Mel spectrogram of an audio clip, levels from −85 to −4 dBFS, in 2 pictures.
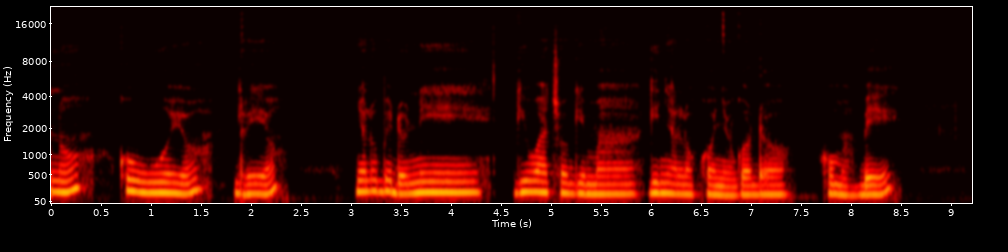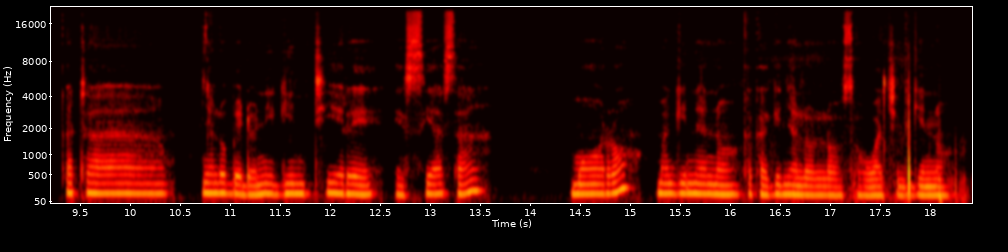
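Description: At 1.89–1.91 s a skip ahead drops roughly 0.4 s of speech, likely discarded by an overflowing jitter buffer, and both sides join abruptly with no gap. From 1.99 to 3.66 s a jitter buffer speed-up trims pitch periods, about 0.2 s in total, to reduce the delay. The speech runs at 112% speed and unchanged pitch, so it sounds hurried.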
